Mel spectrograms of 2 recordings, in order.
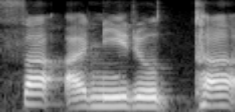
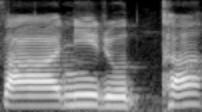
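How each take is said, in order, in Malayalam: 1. വാക്കുകൾ ഇടവേളയോടെ വേർതിരിച്ചാണ് ചൊല്ലുന്നത്. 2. വാക്കുകൾ ഒന്നായി ചേർത്താണ് ചൊല്ലുന്നത്.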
